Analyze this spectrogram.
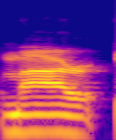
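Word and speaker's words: Meagher: Can you, as an Irishman, tell us how we're supposed to pronounce Thomas Marr? – Thomas Francis Marr. So as it, you can get a couple of different pronunciations even within Ireland of it. So it's, I wouldn't be too hard on yourselves in relation to pronunciation. But you usually Thomas Francis Marr.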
